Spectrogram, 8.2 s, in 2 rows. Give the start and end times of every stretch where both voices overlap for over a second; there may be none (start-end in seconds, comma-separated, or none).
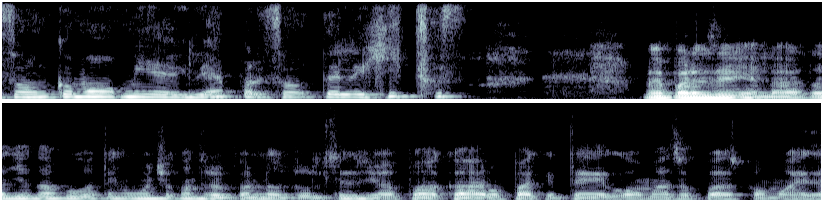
none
